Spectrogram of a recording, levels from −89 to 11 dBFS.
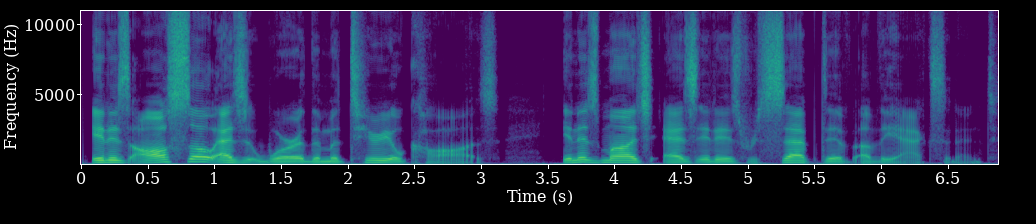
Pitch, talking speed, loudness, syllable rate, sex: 115 Hz, 150 wpm, -19 LUFS, 4.7 syllables/s, male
